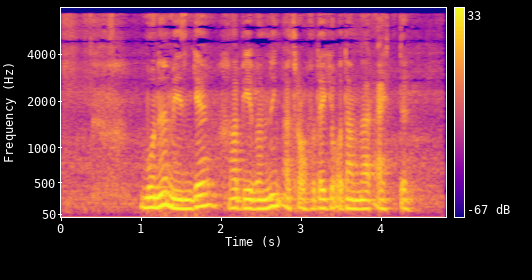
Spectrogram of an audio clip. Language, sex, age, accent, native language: Uzbek, male, 25-34, Xorazm, Uzbek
